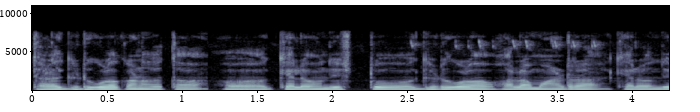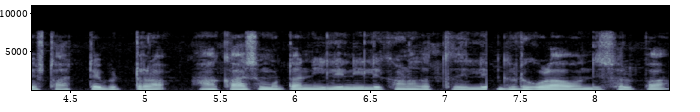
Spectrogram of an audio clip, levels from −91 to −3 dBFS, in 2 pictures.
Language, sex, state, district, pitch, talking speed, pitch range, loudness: Kannada, male, Karnataka, Bijapur, 135 Hz, 155 wpm, 135-140 Hz, -30 LUFS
